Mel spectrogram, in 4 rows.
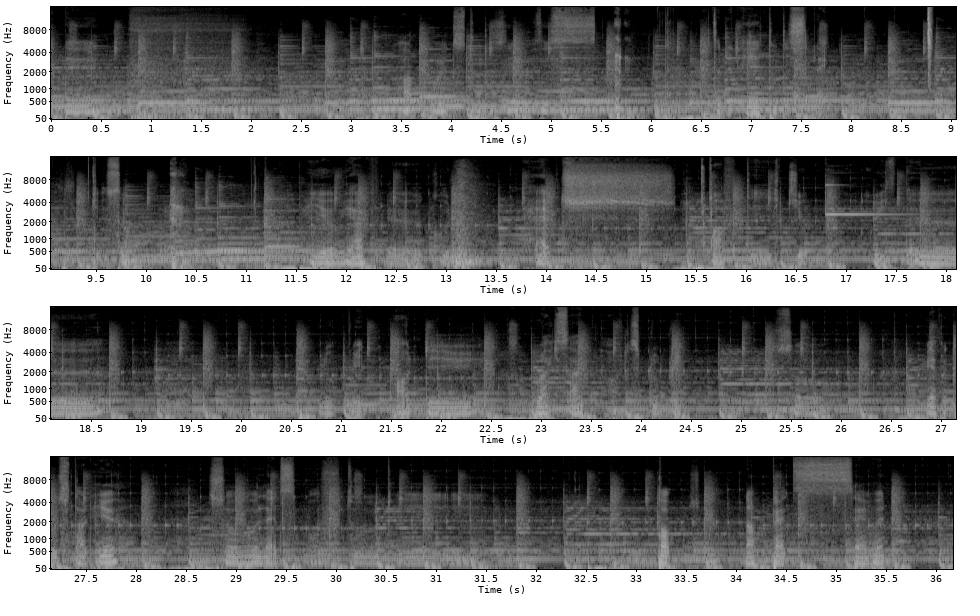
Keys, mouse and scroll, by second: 0.2 click, 6.1 alt+a, 6.2 scroll down 3, 6.7 ctrl+click, 7.0 scroll up 2, 7.7 scroll down 1, 8.2 ctrl+click, 8.8 scroll up 1, 9.2 scroll down 1, 9.5 scroll up 1, 15.1-17.0 scroll down 2, 15.4-17.0 scroll up 1, 22.7 scroll down 3, 23.4 ctrl+click, 23.7-24.1 scroll up 2, 24.1 scroll down 1, 25.2 shift+click, 27.3 KP_3, 27.6 scroll up 2, 28.0 ctrl+click, 28.4-29.1 scroll down 2, 29.1 click, 30.1 scroll up 1, 33.6 KP_7, 34.6 ctrl+click, 35.4-35.9 scroll down 2, 35.9 ctrl+click.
